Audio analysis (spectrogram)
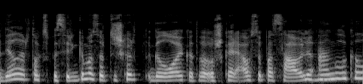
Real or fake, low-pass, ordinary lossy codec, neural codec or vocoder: real; 10.8 kHz; MP3, 48 kbps; none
